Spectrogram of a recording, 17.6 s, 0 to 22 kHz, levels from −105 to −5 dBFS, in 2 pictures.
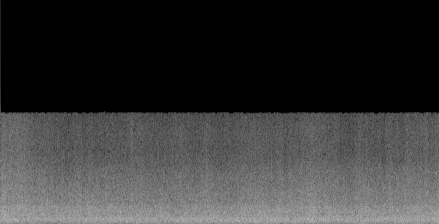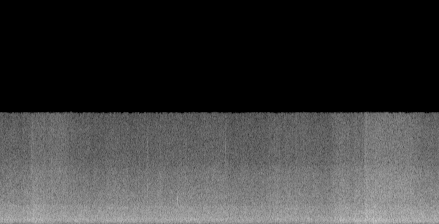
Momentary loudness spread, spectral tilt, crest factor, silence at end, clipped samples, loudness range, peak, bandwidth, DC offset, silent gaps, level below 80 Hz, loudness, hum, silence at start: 7 LU; -3 dB/octave; 18 dB; 0 s; under 0.1%; 5 LU; -16 dBFS; 11.5 kHz; under 0.1%; none; -54 dBFS; -34 LUFS; none; 0 s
